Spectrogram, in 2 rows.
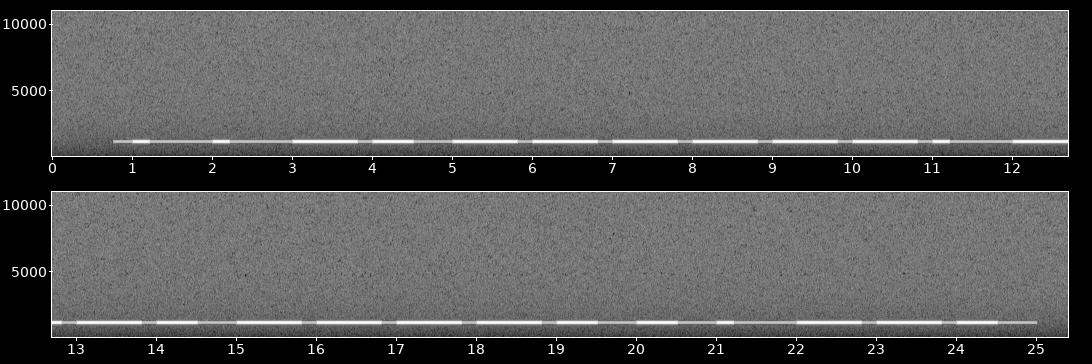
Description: Radio time signal (JJY), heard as a tone whose level steps once a second, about 1200 Hz. The time is 23:20 Japan time. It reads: M M 0 1 0 0 0 0 0 0 M 0 0 1 0 0 0 0 1 1 M 0 0 1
